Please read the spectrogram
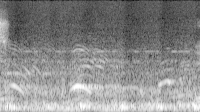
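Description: Faint voices calling and talking in the background, over a low steady hum of ambient noise.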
